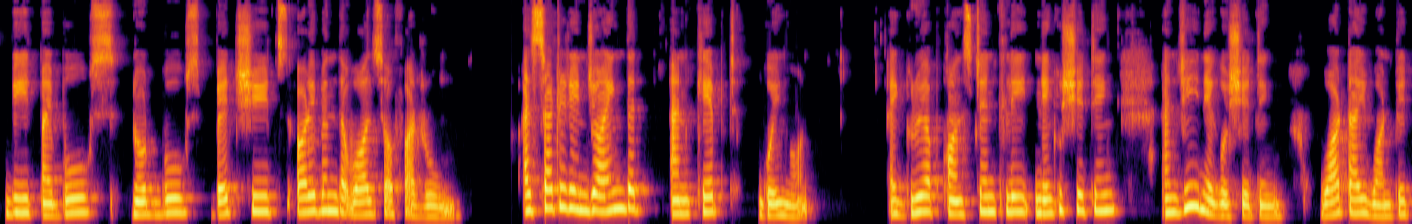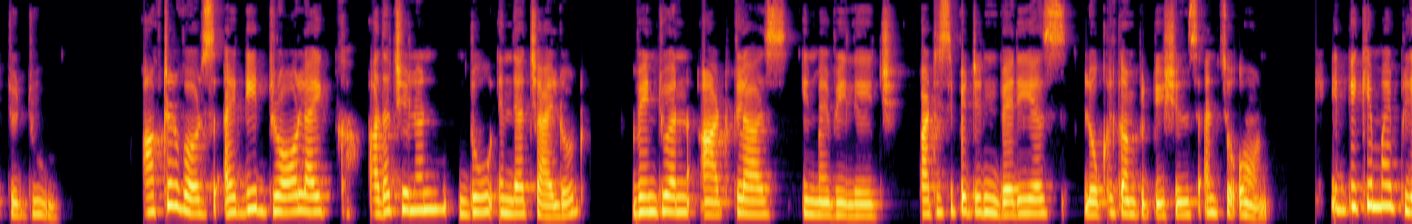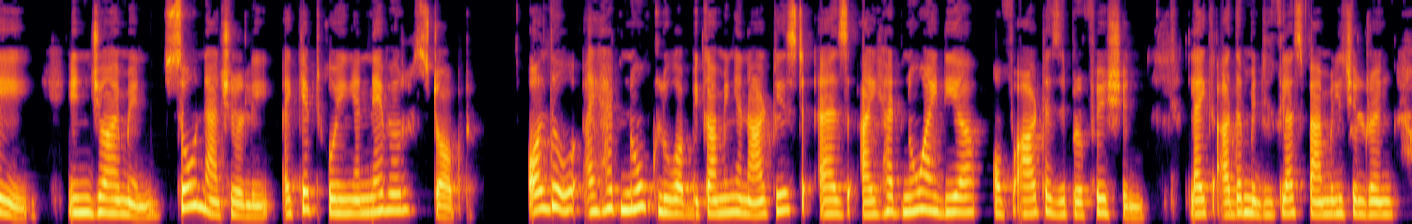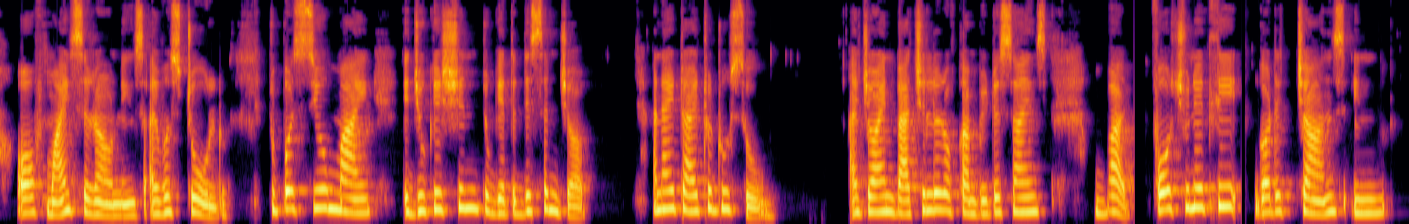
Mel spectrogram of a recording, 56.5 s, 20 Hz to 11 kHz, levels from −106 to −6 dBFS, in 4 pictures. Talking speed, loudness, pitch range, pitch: 140 wpm, -15 LUFS, 190-235 Hz, 210 Hz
